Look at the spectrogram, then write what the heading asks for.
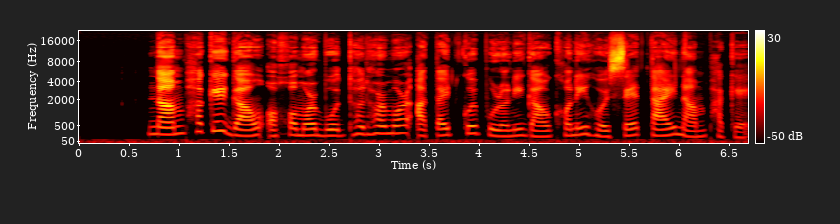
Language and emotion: Assamese, neutral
